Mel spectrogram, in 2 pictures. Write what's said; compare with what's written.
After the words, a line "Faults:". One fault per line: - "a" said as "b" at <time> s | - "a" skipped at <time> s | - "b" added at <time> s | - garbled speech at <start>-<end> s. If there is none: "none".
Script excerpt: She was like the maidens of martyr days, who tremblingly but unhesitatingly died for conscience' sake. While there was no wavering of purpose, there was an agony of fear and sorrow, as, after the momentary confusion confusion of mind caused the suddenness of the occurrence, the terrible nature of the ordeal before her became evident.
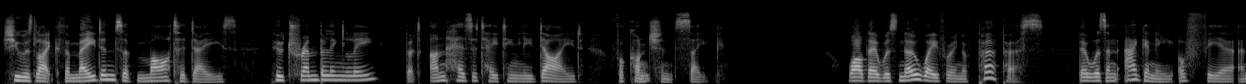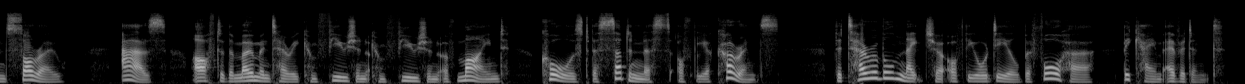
She was like the maidens of martyr days, who tremblingly but unhesitatingly died for conscience' sake. While there was no wavering of purpose, there was an agony of fear and sorrow, as, after the momentary confusion confusion of mind caused the suddenness of the occurrence, the terrible nature of the ordeal before her became evident.
Faults:
none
